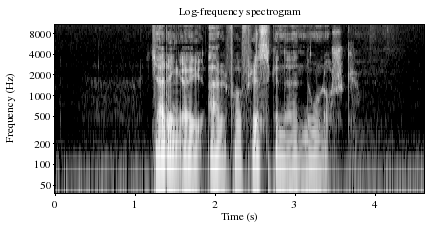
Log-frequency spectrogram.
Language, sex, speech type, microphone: Norwegian, male, read, Sennheiser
